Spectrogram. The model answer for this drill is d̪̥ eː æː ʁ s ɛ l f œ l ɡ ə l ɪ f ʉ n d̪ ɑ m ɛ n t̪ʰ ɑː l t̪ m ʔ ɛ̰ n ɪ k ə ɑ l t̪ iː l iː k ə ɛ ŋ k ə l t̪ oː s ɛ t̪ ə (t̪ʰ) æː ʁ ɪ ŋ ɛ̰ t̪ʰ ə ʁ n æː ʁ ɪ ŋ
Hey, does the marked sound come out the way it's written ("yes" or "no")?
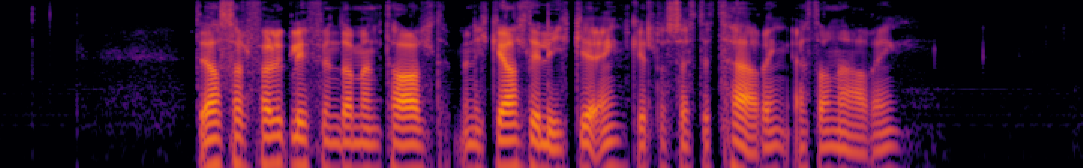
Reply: yes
